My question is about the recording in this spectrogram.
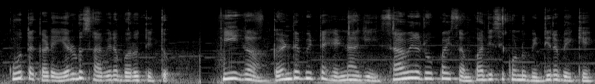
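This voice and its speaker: A woman storyteller reading a family story aloud in a steady, scripted narration. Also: mid-range voice.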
